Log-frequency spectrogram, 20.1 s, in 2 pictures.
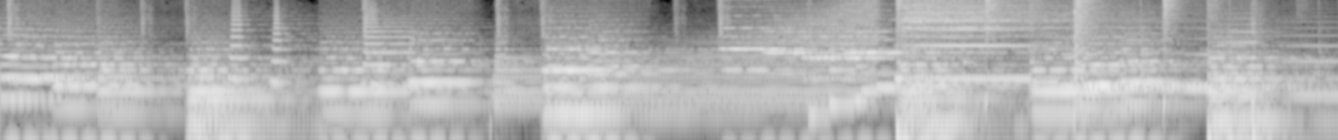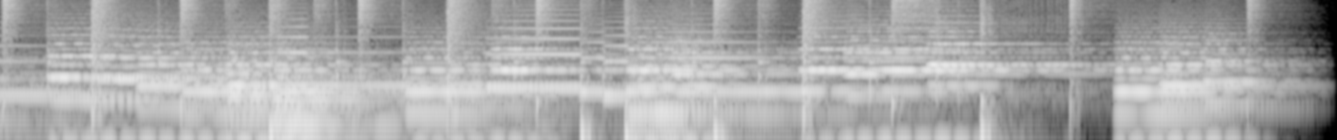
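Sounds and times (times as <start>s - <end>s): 
orchestra: 0.1s - 19.5s.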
